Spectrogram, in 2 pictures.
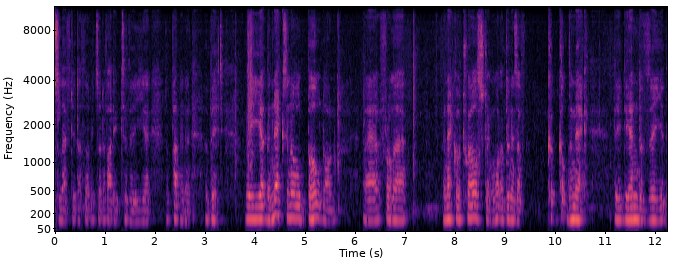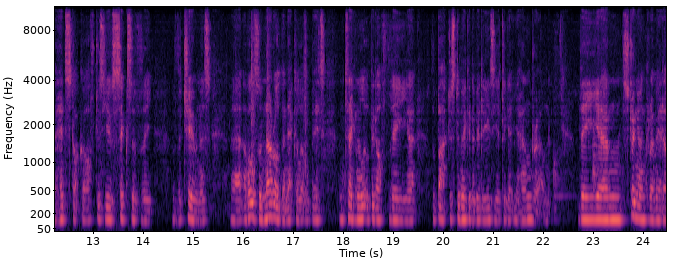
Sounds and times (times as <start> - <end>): Speech: 0.0 - 7.1, 7.7 - 24.4.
